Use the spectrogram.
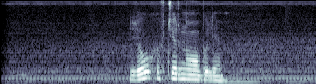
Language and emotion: Russian, neutral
